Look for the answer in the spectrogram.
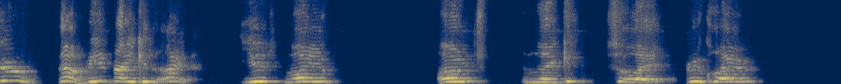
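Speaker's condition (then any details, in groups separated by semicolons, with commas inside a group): Cerebral palsy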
